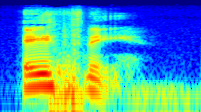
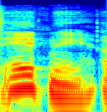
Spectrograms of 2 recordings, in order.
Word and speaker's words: Eithne: Oh, I have notes on her pronunciation. It's Eithne. – Oh, it's Eithne. Okay. – Eithne, yeah.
